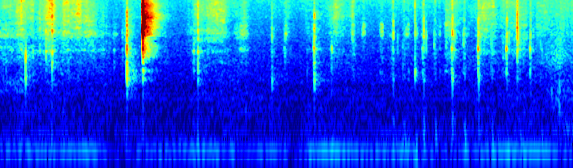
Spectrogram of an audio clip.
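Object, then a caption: Plastic game controller. Long nails scratch and tap the surface and buttons of a hollow black plastic gamepad held close to the mic. Dry, bright clicks and light scratches come steadily over a faint low hum, with one sharper, louder tap early on. Each tap dies away almost at once.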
